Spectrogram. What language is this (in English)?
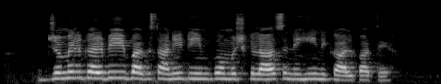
Urdu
